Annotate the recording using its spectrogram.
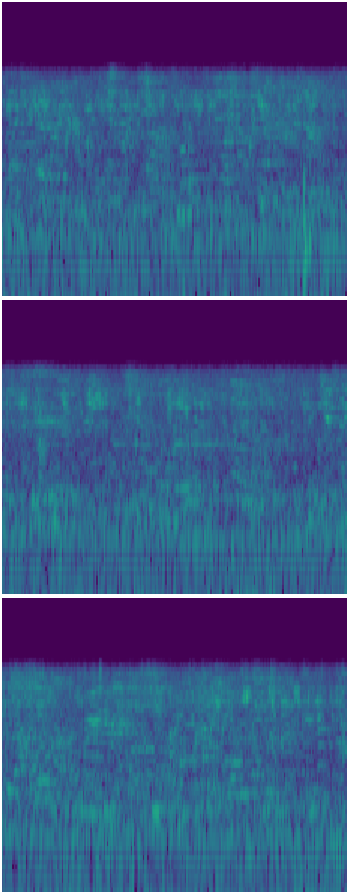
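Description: Paper rustles and crinkles close by as it is handled.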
